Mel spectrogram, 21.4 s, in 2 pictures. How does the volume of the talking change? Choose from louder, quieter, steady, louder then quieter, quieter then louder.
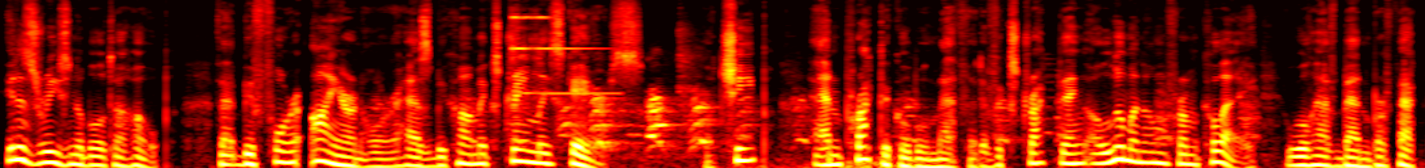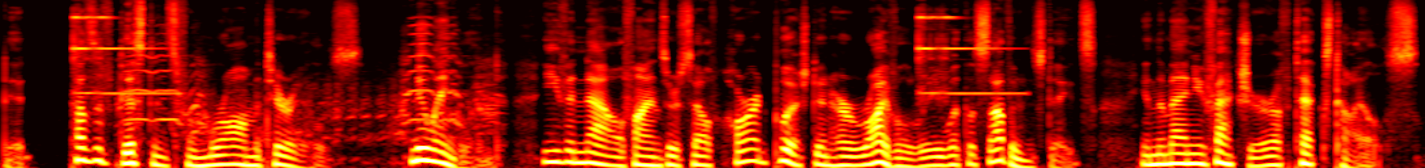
steady.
